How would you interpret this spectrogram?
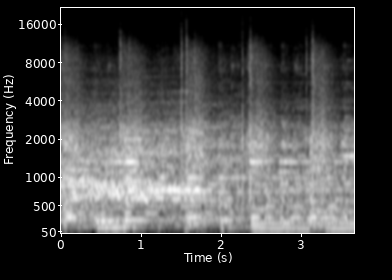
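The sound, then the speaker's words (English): A crowd cheers and applauds loudly and steadily, a dense wash of clapping with whoops and shouting voices layered over it, plus a few sharper claps standing out. “Big round of applause to Sal Payam for having us all here tonight.”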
